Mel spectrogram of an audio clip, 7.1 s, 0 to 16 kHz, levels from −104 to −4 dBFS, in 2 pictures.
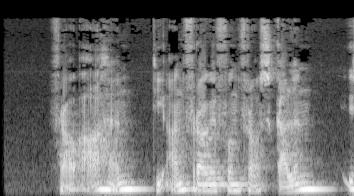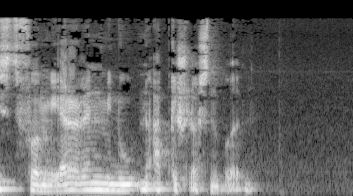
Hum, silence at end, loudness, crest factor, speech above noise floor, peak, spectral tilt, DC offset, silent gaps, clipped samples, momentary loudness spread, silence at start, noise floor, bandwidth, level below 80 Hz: none; 0.95 s; -14 LUFS; 14 dB; 42 dB; 0 dBFS; -5 dB/octave; under 0.1%; none; under 0.1%; 10 LU; 0.55 s; -56 dBFS; 11.5 kHz; -46 dBFS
